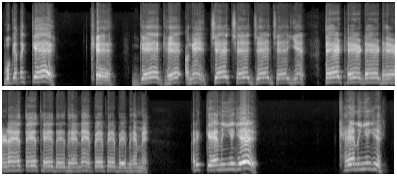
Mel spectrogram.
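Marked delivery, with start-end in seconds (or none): 0.5-10.8 Haryanvi-style letters, each ending in long 'e'; Rajasthan-Haryana accent, every consonant drawn out with 'ay'; West UP-Haryanvi pronunciation. Shown as a demonstration. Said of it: "वहां इसका उच्चारण अलग ही चल रहा है". 11.7-15.6 high-pitched protest at a wrong sound; exasperated teacher setting them straight; exasperated correction. Real, not acted. Mock protest at Haryanvi letter sounds.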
